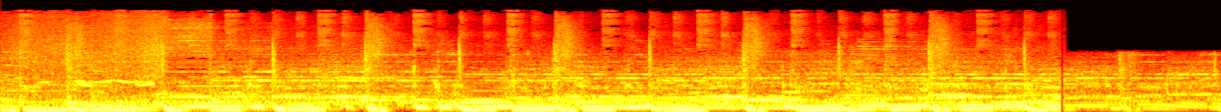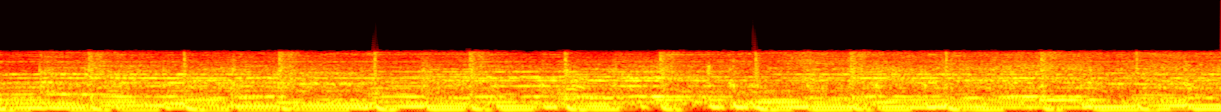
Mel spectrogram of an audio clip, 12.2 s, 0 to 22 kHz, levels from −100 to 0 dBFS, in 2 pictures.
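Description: At 1.05 s the audio does a skip ahead: roughly 400 ms of material was dropped while later audio was already queued, and the two sides are butted together with no fill. On a waveform the envelope changes abruptly at the splice; a spectrogram shows a hard vertical seam.

From 5.3 s to the end the sound turns dull and boxy after a 20 ms silence, likely because the input switched to a poorer device. Nothing survives above 3.7 kHz, the level falls by about 10 dB, and new background noise sits about 30 dB below the signal. A spectrogram shows a flat ceiling at 3.7 kHz, and the waveform shrinks after a brief flat gap.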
